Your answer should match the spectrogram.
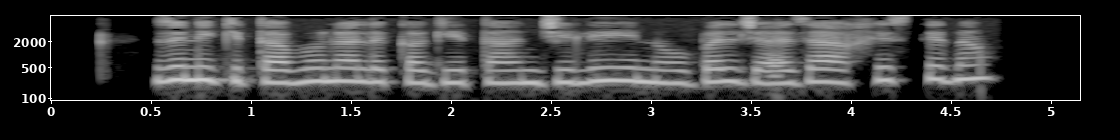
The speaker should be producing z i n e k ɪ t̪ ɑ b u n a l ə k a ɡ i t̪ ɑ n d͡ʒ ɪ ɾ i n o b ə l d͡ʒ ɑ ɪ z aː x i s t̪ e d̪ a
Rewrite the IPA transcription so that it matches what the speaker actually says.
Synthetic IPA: z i n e k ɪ t̪ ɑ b u n a l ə k a ɡ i t̪ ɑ n d͡ʒ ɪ l i n o b ə l d͡ʒ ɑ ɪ z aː x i s t̪ e d̪ a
